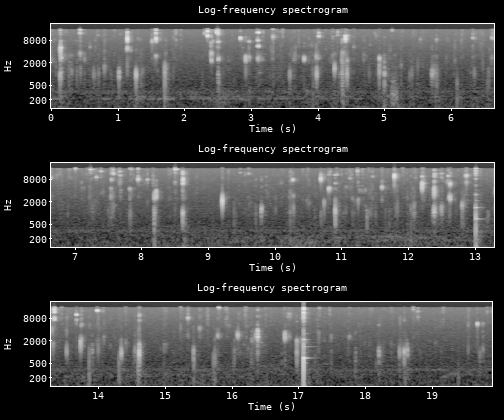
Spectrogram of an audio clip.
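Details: Aliska the cat eating Friskies wet food with beef indoors, with soft wet smacking and irregular sharp clicks of biting and chewing, a few louder snaps near the end, over a low steady room hum.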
